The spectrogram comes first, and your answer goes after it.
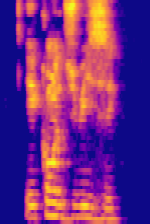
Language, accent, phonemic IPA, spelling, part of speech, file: French, Canada, /e.kɔ̃.dɥi.ze/, éconduisez, verb, LL-Q150 (fra)-éconduisez.wav
- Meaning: inflection of éconduire: 1. second-person plural present indicative 2. second-person plural imperative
